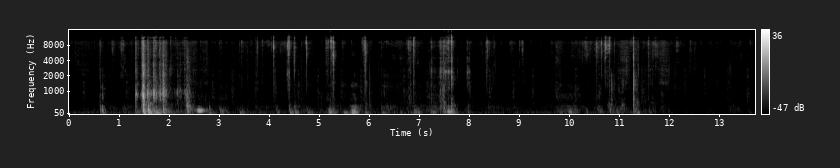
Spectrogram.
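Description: Small irregular clicks, taps and rustles of tools and parts being handled on a watchmaker's bench while a Seiko 6139 chronograph is taken apart. The loudest cluster of clicks comes about one and a half to two seconds in.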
